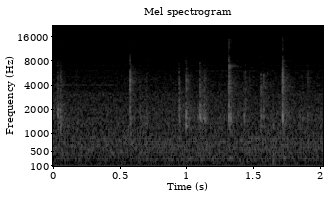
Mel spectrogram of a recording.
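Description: Faint computer keyboard typing: a handful of scattered, soft key clicks as text is entered.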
